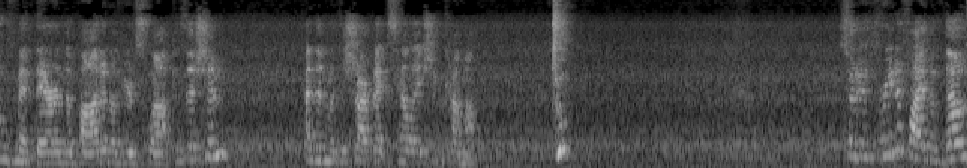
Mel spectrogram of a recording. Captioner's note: sharp exhalation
